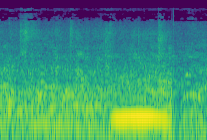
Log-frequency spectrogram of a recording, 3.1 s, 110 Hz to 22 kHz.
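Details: Cattle at the Saturday Paragram cattle market, the Hazratpur cattle haat, 2025: one steady, level, droning moo lasting about a second, rising above ongoing crowd chatter and men talking nearby.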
